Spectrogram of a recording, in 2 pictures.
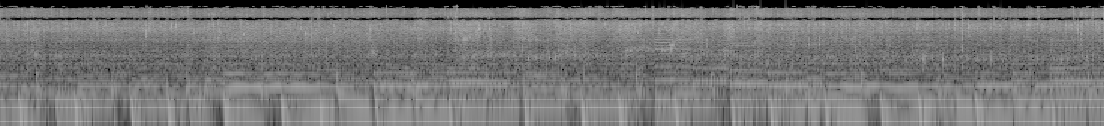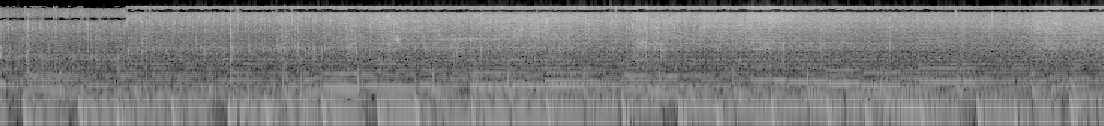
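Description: Marinated chicken pieces sizzling as they fry in oil in a nonstick pan, with a spatula now and then scraping and turning them. The sizzle gets louder about two-thirds of the way in.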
